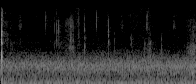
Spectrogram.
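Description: A single short click of a golf putter striking the ball, followed by a faint outdoor hush.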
